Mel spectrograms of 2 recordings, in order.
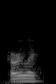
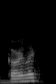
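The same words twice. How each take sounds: No difference in how they are said.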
